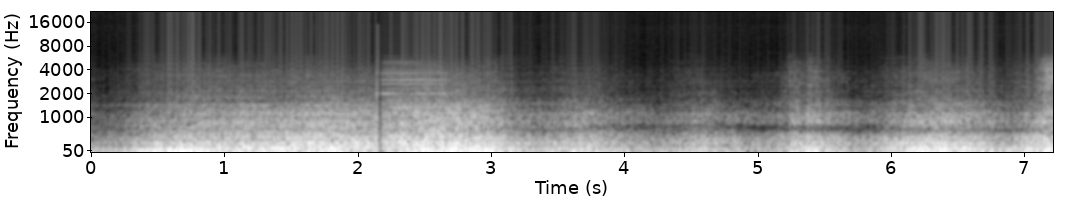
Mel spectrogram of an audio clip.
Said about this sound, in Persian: الان تو ماشینمه. خب از میبود دارم میام به طرف یأس.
